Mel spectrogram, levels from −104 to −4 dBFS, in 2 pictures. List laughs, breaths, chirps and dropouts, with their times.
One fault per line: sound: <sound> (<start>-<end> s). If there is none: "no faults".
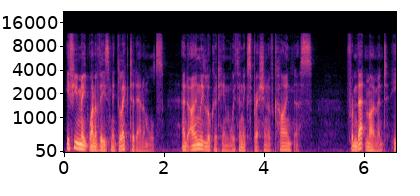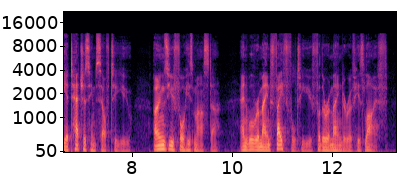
no faults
